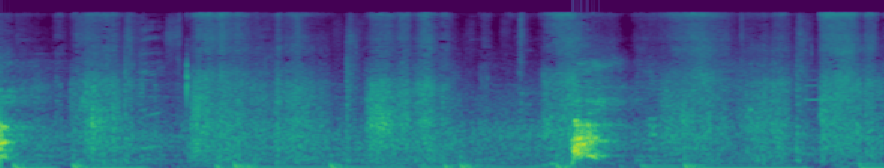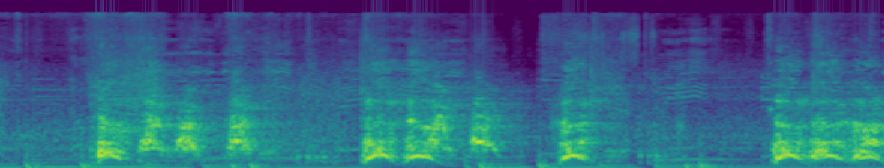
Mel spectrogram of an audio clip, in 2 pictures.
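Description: A bullmastiff barks at a dog behind a fence in deep, loud bursts, at first uneven and then in rapid runs, with some scuffling movement between barks.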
